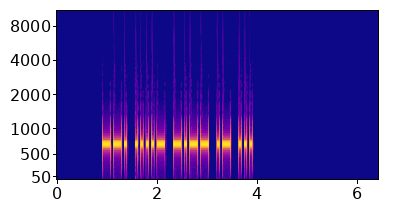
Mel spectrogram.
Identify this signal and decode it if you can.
Morse code, heard as a keyed tone, about 22 wpm, 700 Hz. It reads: G4YAS
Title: DXCC-100 Call Signs - 5 Characters - Repeated 2x - 22wpm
